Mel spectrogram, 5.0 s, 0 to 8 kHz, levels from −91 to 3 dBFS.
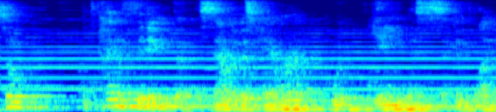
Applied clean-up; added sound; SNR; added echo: none; Trumpet; 20 dB; reverberation time 1.0 s.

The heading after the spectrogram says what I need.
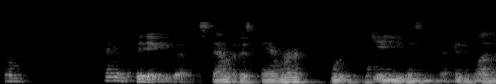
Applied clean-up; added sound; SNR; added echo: neural mask model DeepFilterNet 3.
